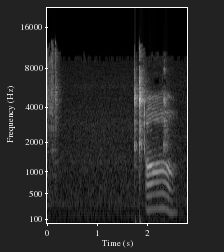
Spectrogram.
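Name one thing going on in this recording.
A game stone clicks onto a wooden board.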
